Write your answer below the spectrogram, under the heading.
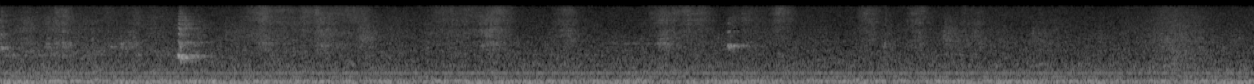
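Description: Dry-erase marker squeaking and scratching faintly on a whiteboard in short strokes.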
